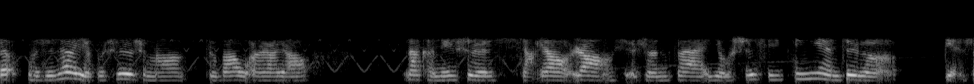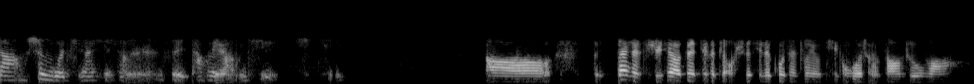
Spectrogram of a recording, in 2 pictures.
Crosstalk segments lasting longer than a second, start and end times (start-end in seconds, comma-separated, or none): none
